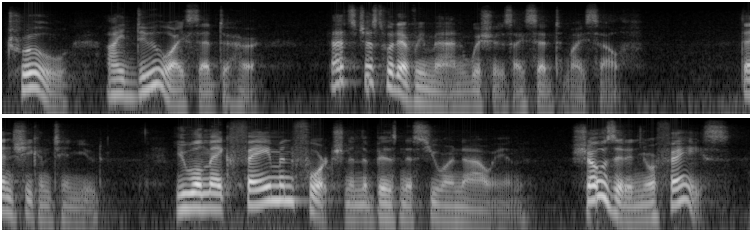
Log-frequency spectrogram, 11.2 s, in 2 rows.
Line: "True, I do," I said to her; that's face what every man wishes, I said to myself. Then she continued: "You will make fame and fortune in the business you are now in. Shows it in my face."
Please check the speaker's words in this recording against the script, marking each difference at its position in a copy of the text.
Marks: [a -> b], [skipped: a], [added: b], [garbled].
"True, I do," I said to her; that's [face -> just] what every man wishes, I said to myself. Then she continued: "You will make fame and fortune in the business you are now in. Shows it in [my -> your] face."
